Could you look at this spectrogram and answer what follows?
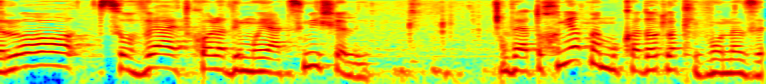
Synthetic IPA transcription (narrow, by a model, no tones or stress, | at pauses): elo̞t͡so̞ve̞aet̪kʰo̞lad̪imujaːt͡smiʃe̞li | veat̪o̞χnijo̞t̪me̞mukado̞tlakivunaze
